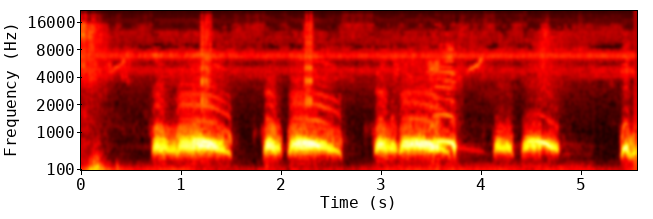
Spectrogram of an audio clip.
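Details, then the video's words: Spotted dove coos in the thổ sấm đồng manner, meant to attract males and females; a low thump opens, then hollow coos in short-long pairs with falling tails, over a faint hum. "Tiếng chim cu gáy thổ sấm đồng gù gáy kích trống kích mái kích bổi"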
